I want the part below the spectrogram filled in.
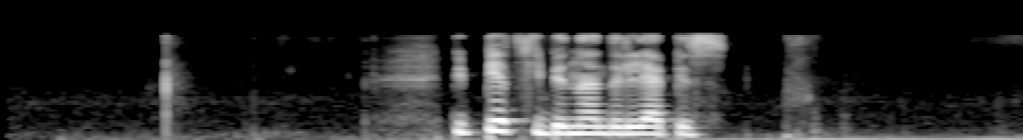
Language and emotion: Russian, angry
